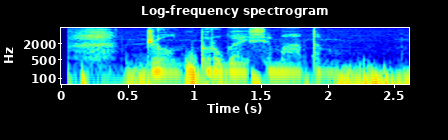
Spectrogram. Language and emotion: Russian, neutral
